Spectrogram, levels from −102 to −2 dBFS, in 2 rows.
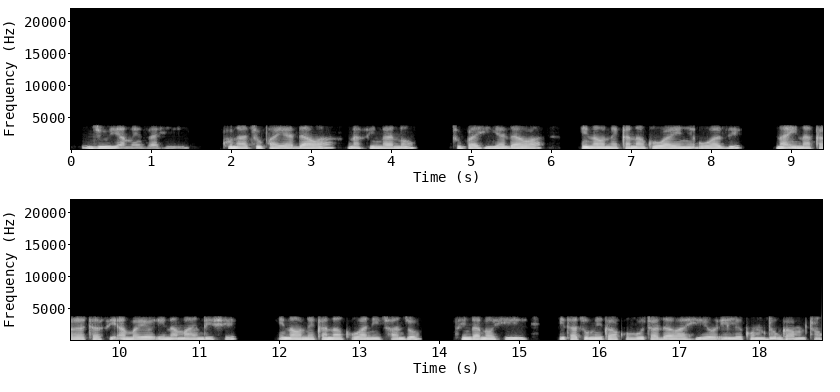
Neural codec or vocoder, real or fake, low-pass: codec, 16 kHz, 2 kbps, FunCodec, trained on Chinese and English, 25 frames a second; fake; 3.6 kHz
